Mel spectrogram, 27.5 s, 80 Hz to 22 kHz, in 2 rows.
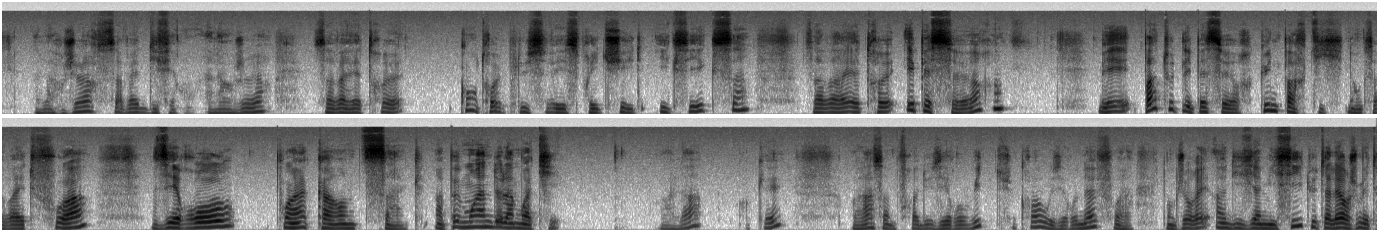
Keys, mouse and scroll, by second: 2.0 click, 3.8 click, 4.6 typing, 5.1 ctrl+v, 6.3-7.0 typing, 10.2 click, 14.2 KP_Multiply, 16.2 KP_Decimal, 16.9 KP_4, 17.5 KP_5, 19.9 Return, 20.9 click, 21.9-23.3 scroll up 1, 23.3-27.5 drag.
